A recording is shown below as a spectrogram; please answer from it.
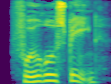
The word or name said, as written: FODRODSBEN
